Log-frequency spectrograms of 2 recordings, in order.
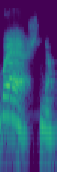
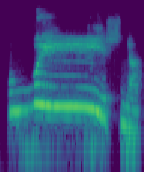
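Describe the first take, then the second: First: Вишня mispronounced as «вешня», with «е»; lower-pitched вешня, «е» replacing «и»; wrong vowel shown. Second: Вишня with a long, high «и»; stressed first syllable. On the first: Teacher shows what nobody says, вешня with a wrong «е». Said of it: "Ми вже ніяк не скажемо слово". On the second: Teacher hammers the stress for pupils, вишня with drawn-out «и». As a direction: stretch the first vowel of вишня. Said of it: "щоб ненаголошений склад став наголошеним". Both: Shown as a demonstration.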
